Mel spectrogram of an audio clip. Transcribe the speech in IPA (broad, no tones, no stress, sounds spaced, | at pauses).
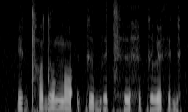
ɪ ɡ tʰ ɔ d oː ŋ ɔ ʔ ɨ k ɨ b ɨː t͡sʰ ɨ h ɨ k ɨ l ʏ θ ɪ ɡ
